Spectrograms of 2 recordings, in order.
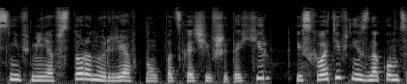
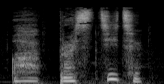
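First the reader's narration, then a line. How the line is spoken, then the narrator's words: Man's hoarse rasp. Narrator (Russian): Прохрипел мужчина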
